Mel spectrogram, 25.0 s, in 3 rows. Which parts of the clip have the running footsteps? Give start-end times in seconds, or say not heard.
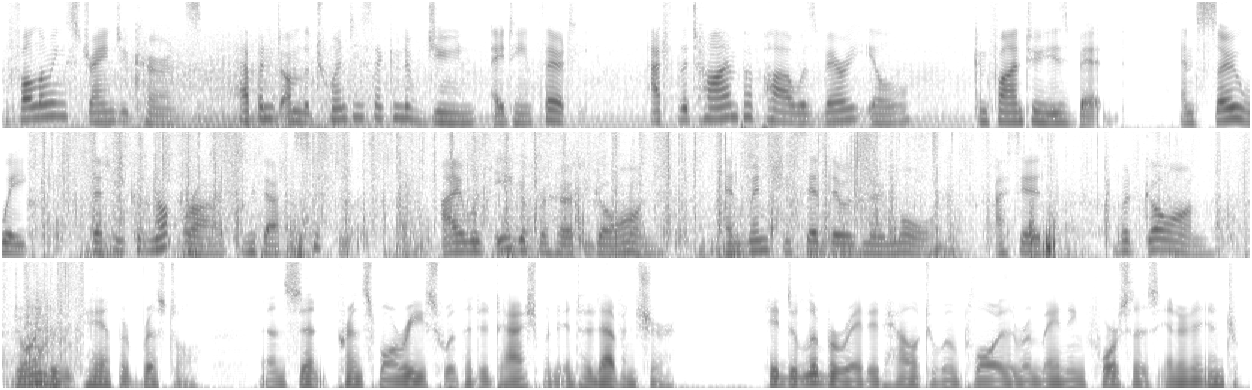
8.4-17.2.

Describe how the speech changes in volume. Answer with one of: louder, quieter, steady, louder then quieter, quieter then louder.
steady.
